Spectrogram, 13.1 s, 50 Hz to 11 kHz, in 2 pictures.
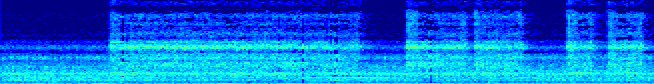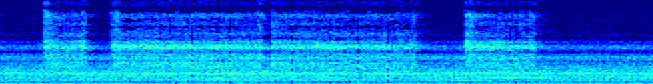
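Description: ITALCO Shine 1 gravity-feed HVLP spray gun spraying paint in a series of hissing passes, the hiss cutting out briefly each time the trigger is let off between passes, about five times. A steady low hum runs underneath.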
